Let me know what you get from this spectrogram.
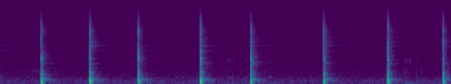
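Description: A series of sharp knocks or bounces, about one every three quarters of a second, each with a brief ringing tail.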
